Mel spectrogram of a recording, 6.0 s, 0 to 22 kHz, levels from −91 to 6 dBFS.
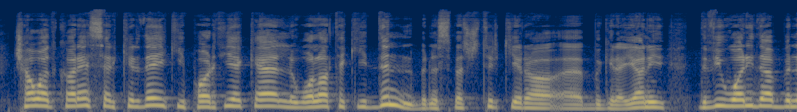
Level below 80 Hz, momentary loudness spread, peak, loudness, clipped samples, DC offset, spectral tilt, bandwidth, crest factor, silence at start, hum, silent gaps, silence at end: -64 dBFS; 8 LU; -8 dBFS; -24 LUFS; under 0.1%; under 0.1%; -6 dB/octave; 15 kHz; 16 dB; 0.1 s; none; none; 0 s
